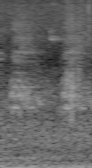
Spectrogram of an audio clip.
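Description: Crows cawing outdoors in the early morning, harsh calls repeating over a steady low rumble of background noise.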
